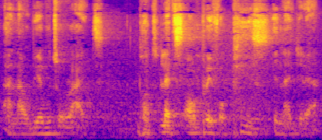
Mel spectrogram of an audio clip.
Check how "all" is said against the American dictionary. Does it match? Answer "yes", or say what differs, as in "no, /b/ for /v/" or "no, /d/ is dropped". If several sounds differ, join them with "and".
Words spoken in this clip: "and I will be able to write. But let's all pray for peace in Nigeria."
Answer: no, /n/ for /l/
